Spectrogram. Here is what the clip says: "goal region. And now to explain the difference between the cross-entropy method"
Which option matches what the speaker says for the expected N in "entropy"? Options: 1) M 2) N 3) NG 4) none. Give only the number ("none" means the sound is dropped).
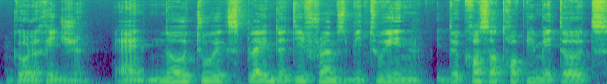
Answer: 4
